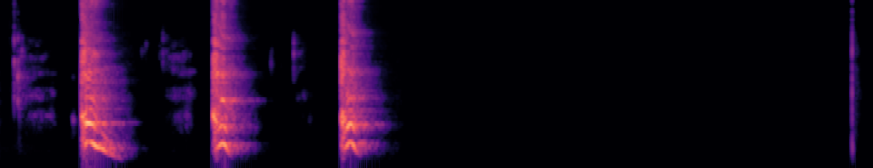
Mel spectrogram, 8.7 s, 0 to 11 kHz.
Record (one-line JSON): {"three_cough_length": "8.7 s", "three_cough_amplitude": 31296, "three_cough_signal_mean_std_ratio": 0.24, "survey_phase": "alpha (2021-03-01 to 2021-08-12)", "age": "65+", "gender": "Female", "wearing_mask": "No", "symptom_none": true, "smoker_status": "Never smoked", "respiratory_condition_asthma": false, "respiratory_condition_other": false, "recruitment_source": "REACT", "submission_delay": "1 day", "covid_test_result": "Negative", "covid_test_method": "RT-qPCR"}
